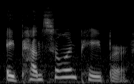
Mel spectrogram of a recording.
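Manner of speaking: usual speaking voice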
